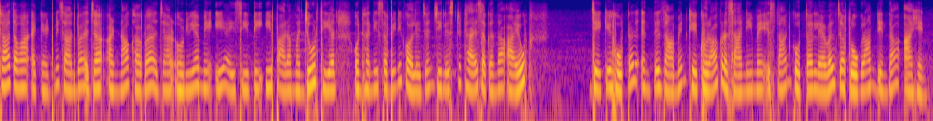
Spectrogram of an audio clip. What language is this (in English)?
Sindhi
